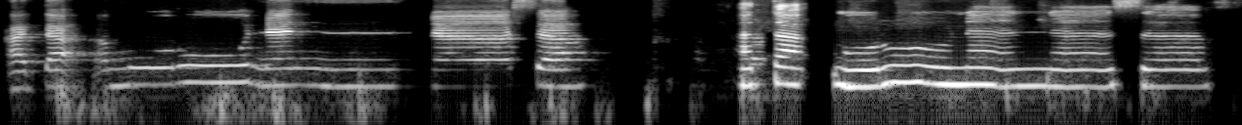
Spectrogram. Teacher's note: nun sabdu tu kena dengungkan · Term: wajibuhunah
